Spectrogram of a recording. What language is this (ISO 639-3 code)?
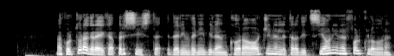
ita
